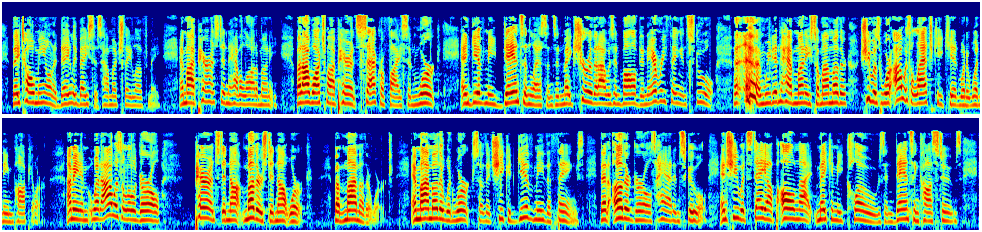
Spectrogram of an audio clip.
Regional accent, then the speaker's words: Texas, United States; I am Southern, born and raised. I grew up in Texas.

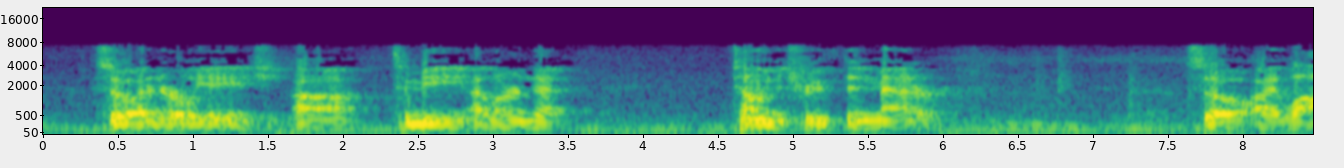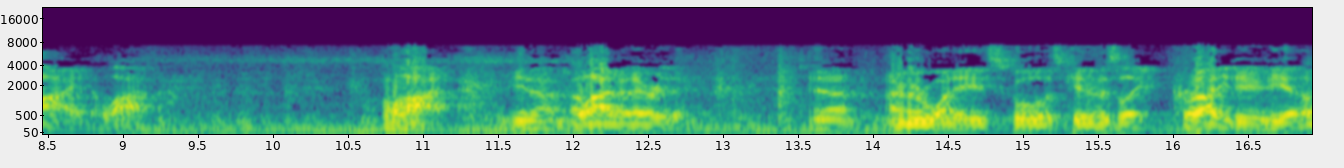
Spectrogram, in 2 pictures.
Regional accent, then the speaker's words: Pennsylvania, United States; I was born outside of Philly. I don't know if you can tell if I still have my accent or not, but I grew up right outside of Philly.

